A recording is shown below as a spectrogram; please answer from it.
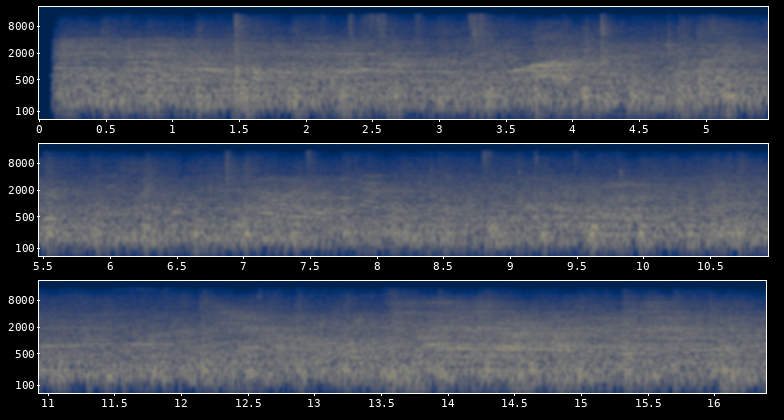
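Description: Indistinct background chatter of people in a large indoor hall, a steady hubbub with no clear words, with occasional light clicks and knocks.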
